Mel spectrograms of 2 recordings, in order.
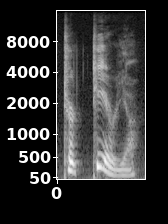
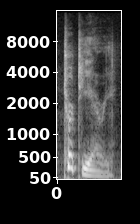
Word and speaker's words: tertiary: scene Epoch of the terteria sorry let's uh tertiary would be the pronunciation of that word so let's try that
